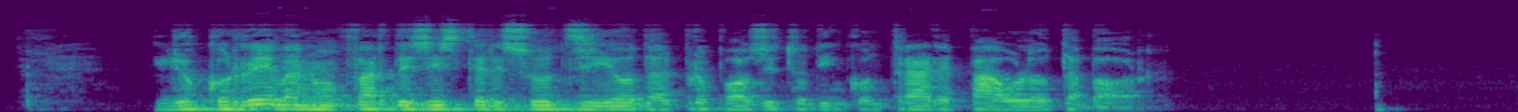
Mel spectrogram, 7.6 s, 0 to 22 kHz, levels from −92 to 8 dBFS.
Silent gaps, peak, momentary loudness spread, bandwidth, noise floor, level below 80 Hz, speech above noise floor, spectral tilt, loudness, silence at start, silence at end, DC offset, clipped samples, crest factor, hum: none; -2 dBFS; 14 LU; 9.4 kHz; -80 dBFS; -54 dBFS; 62 dB; -5.5 dB/octave; -18 LUFS; 0.8 s; 0.7 s; under 0.1%; under 0.1%; 18 dB; none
